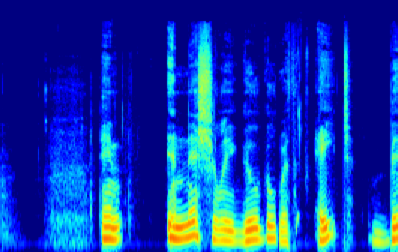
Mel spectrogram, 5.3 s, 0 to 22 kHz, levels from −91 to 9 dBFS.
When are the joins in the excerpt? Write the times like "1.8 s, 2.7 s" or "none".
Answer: 3.7 s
